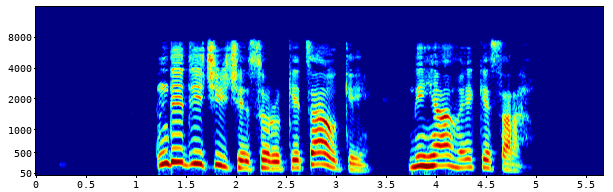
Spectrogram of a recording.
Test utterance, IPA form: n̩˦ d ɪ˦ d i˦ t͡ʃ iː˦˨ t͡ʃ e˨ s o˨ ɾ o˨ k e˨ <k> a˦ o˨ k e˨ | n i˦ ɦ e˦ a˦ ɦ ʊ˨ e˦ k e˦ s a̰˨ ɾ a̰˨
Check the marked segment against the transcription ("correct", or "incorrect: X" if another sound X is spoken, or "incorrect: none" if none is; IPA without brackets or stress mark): incorrect: t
